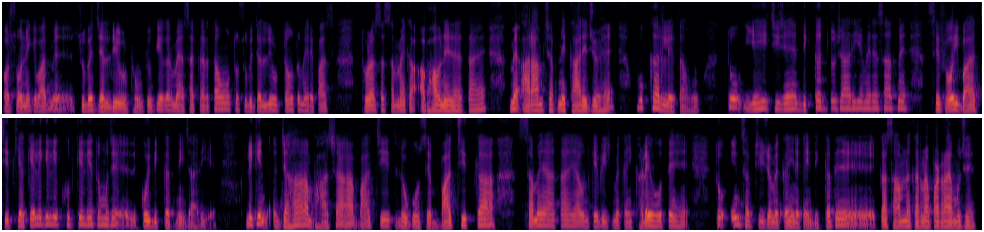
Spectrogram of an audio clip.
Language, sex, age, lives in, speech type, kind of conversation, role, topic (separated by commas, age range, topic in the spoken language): Hindi, male, 45-49, India, conversation, advice, user, नए शहर में भाषा और बातचीत की सूक्ष्मताएँ मैं कैसे समझूँ और अपनाऊँ?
